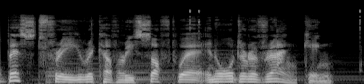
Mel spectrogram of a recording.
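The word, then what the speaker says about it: Recuva: As its tagline says, recover your deleted files quickly and easily. I will now tell you about its feature with the installation and demo. Do watch carefully. Recuver, pronounced Recover, is a freeware Windows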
